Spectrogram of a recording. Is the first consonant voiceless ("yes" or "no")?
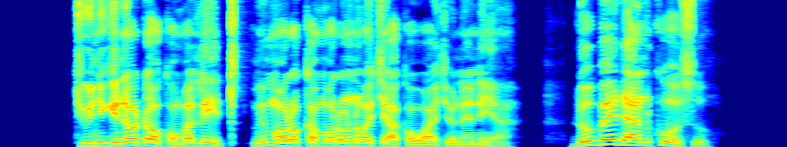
yes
